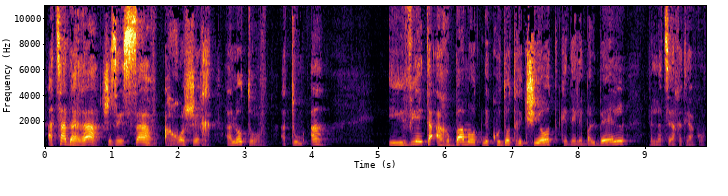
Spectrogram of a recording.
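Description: A man, a rabbi, giving a Torah lesson who acts out angry inner voices and lets his phrase ends sink low and soft. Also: big pitch swings. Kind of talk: Torah lesson on the weekly portion.

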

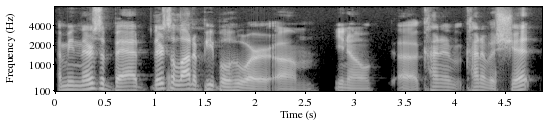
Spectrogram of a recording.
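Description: A man's voice: mid-range voice, lively intonation, brisk, no echo, studio quality. A young man in casual conversation as a podcast co-host, blunt and emphatic, sounding exasperated.

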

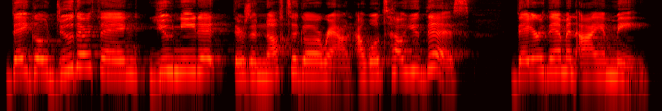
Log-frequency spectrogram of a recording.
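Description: A woman hosting her own podcast, giving energetic, animated marketing advice at great speed and sounding a little winded. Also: high voice. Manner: energetic, animated, talks very fast. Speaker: podcast host, social media marketer. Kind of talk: fast motivational solo podcast talk.

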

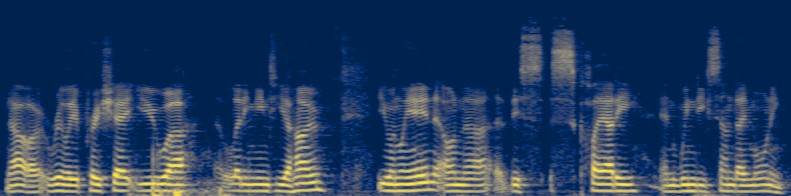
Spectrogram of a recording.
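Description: A man's voice: mid-range voice, flat delivery, normal speed, few pauses, a little mellow. A man hosting a local football history podcast, reading a formal intro and then interviewing a guest.

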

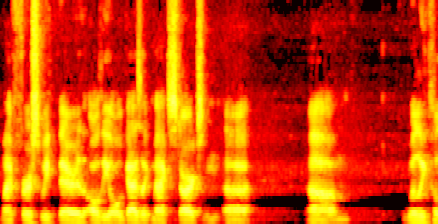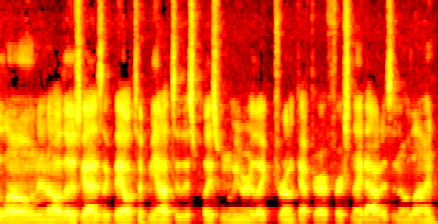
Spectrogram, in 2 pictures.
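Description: A man's voice: extremely low pitch, flat delivery, measured pace. A man, a former football lineman, casually tells a story, rambling and filling it with "like" and "you know". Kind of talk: casual spoken anecdote.

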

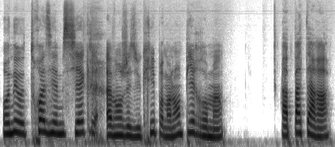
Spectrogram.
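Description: A woman hosts a casual, comic storytelling chat, speaking loosely with slang and laughing as she tells it. Her voice is a little high at a moderate pace, recorded at studio quality with no room sound.

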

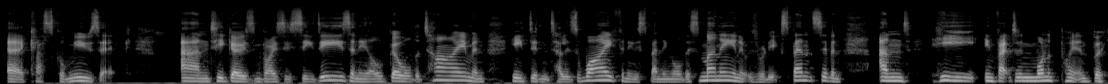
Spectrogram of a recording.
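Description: A man talking as a podcast guest, telling personal stories in a candid, conversational way with quick bursts and frequent restarts. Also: on the high side, a bit bright.

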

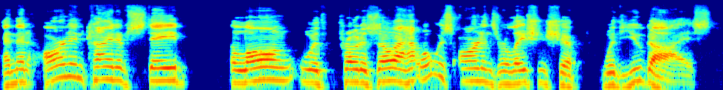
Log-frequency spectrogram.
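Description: A man's voice: high voice, expressive, a little slow, fairly bright tone. A man interviewing a guest, asking long, rambling questions with restarts. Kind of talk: casual interview conversation.

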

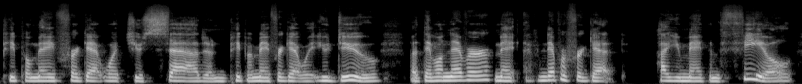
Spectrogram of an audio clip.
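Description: Woman interviewer, raspy morning voice, dry sound, affirming and unhurried. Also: sits low, dry recording. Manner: warm, affirming, searching for words. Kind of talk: interview conversation.

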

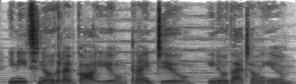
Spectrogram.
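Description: A woman's voice: brisk, creaky, faint music behind. A woman reading as a firm dominant male lover. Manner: firm, low and steady. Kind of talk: reading erotica aloud.

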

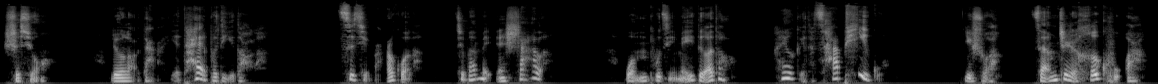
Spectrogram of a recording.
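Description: A woman doing a crude, gravelly young bandit. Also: on the low side, big pitch swings, normal speed, pauses often, no room sound, studio quality, voice pushed down, exaggerated voice. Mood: grumbling. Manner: coarse, grumbling, lustful.

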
